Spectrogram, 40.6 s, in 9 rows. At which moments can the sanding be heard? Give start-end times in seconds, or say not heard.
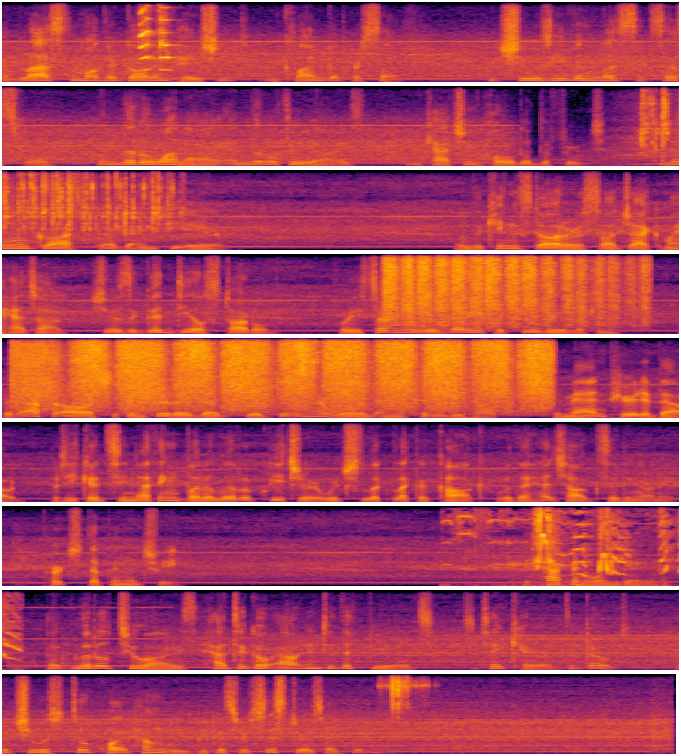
16.1-21.8.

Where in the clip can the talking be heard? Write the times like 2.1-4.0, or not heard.
0.0-10.6, 12.1-28.3, 30.6-38.7.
